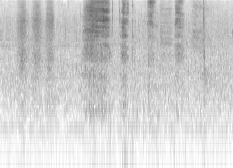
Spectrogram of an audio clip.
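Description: A person slurping hot ramen noodles: a run of short breathy slurps, with one longer slurp about two seconds in.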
